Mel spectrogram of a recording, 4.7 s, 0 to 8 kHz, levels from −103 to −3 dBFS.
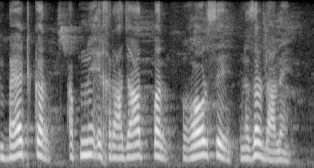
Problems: background sounds at intervals, background conversations at intervals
